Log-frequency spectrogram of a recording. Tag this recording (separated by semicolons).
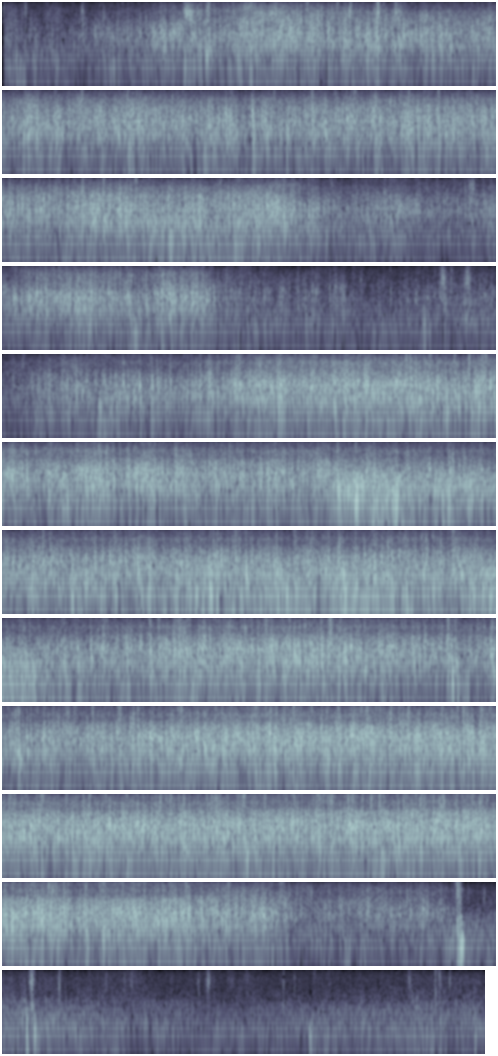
rain; thunderstorm; weather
